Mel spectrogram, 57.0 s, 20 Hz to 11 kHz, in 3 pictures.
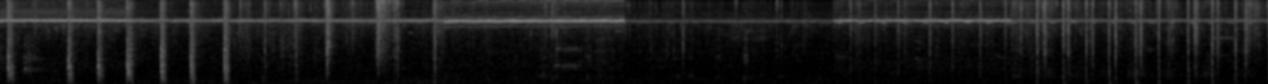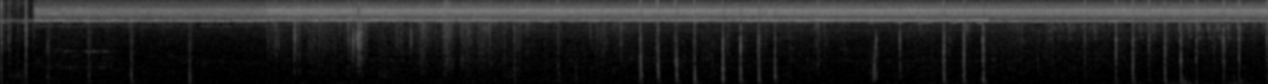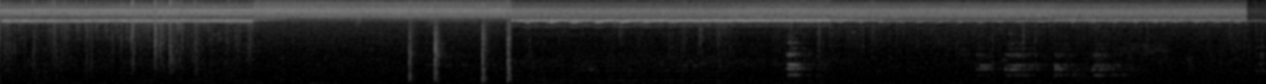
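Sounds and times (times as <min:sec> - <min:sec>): high-pitched insect chorus: 0:00.0 - 0:57.0.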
